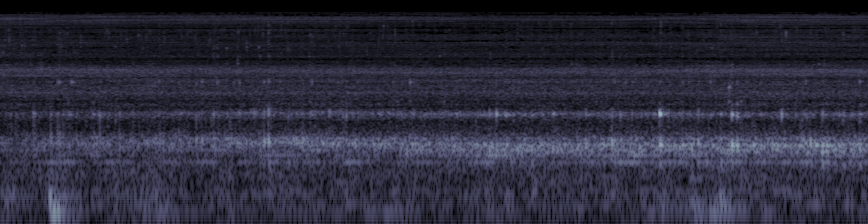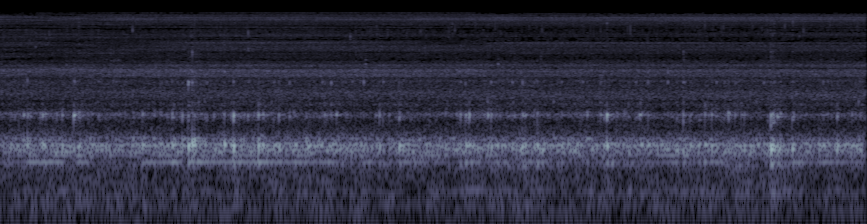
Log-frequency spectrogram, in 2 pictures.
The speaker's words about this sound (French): à l'eau qui coule. Ouais, du robinet et qui tombe bah, du coup dans l'évier. C'est ça? Et c'était pourquoi tu faisais couler de l'eau? Bah, c'était parce qu'on faisait des purges en fait.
